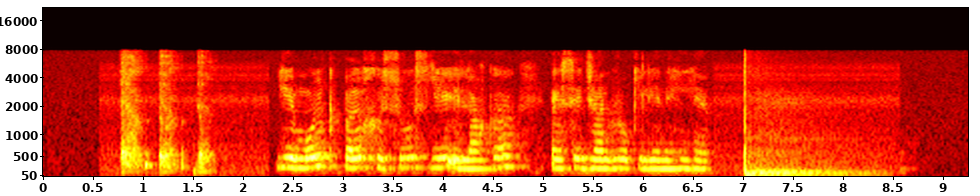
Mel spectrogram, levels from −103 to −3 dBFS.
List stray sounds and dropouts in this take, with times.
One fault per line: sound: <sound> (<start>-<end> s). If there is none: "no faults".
sound: cough (0.8-1.8 s)
sound: thud (7.0-8.5 s)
